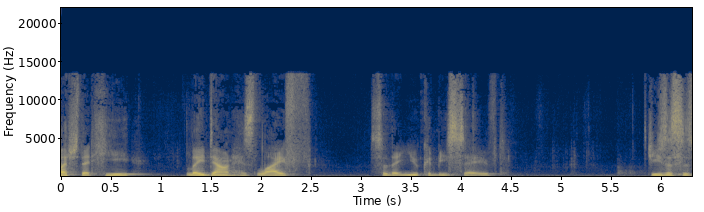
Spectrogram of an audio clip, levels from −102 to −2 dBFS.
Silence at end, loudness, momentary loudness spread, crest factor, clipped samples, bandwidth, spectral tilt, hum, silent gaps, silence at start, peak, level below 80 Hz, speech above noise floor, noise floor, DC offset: 0 s; -32 LUFS; 15 LU; 22 dB; under 0.1%; 13.5 kHz; -5 dB/octave; none; none; 0 s; -12 dBFS; -70 dBFS; 37 dB; -68 dBFS; under 0.1%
